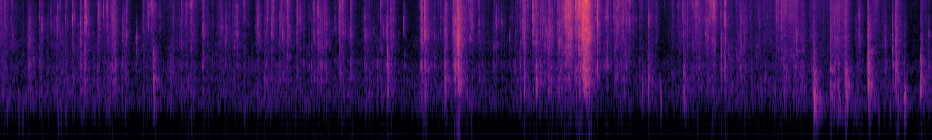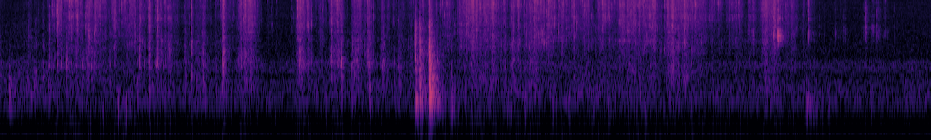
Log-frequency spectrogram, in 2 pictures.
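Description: Packaging being opened by hand: wrapping and small cardboard boxes crinkling and tearing in irregular rustles, loudest about seven seconds in and again around seventeen seconds.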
